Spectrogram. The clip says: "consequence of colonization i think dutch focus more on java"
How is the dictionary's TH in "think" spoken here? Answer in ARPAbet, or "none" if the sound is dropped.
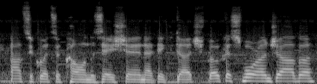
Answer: TH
